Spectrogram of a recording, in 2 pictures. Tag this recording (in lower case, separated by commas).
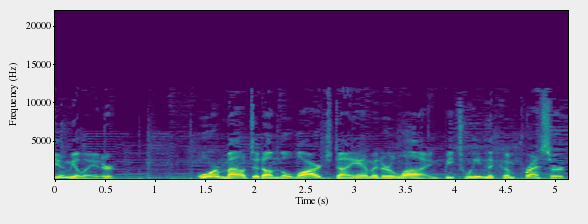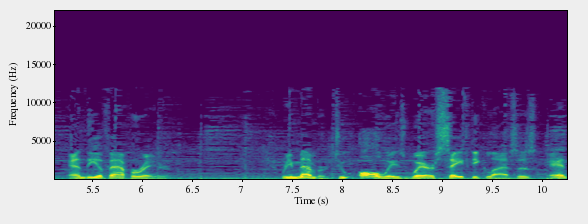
speech, music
